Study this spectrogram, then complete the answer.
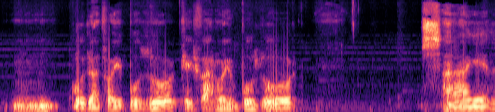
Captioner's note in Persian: گلویش را صاف می‌کند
